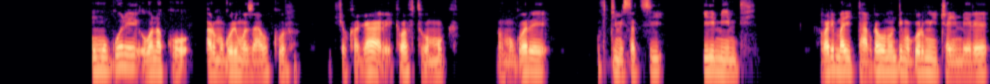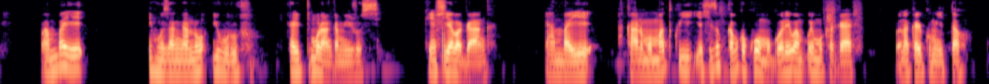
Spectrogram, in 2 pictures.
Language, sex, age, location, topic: Kinyarwanda, male, 18-24, Huye, health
